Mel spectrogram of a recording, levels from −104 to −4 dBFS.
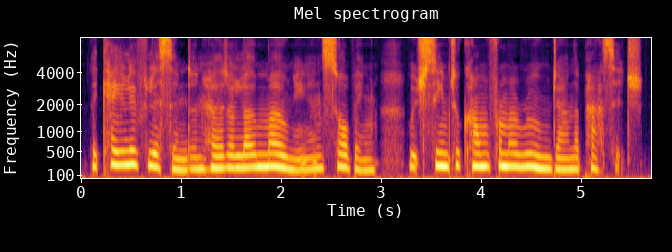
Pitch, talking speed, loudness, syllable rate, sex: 210 Hz, 210 wpm, -15 LUFS, 5.4 syllables/s, female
